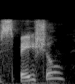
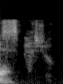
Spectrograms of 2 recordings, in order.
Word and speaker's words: special: okay um let's uh focus on a a short e sound here spe special special good yeah so instead of spal spe okay special okay special there you go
